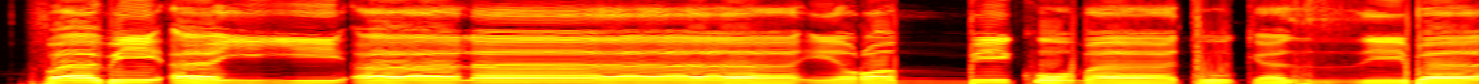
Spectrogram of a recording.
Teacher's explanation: Di sini jangan dibaca dengan za, jangan tukazzi, tapi tukadziban. Panjang ban boleh 2 harokat, boleh 4 harokat, dan boleh pula 6 harokat karena dia mad arid lis sukun.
